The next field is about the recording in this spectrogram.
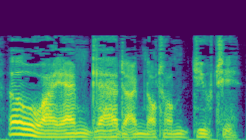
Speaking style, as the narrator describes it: muttered Mr

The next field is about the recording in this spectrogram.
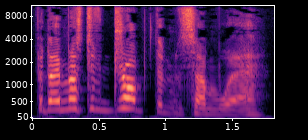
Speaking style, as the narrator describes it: Neville was saying tearfully

